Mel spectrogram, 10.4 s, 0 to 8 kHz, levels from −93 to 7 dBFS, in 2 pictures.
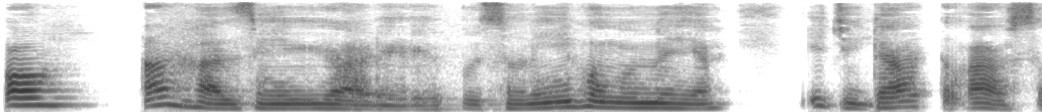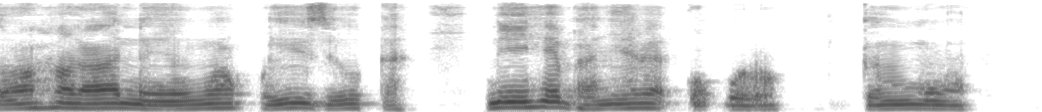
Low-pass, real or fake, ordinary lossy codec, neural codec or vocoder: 7.2 kHz; fake; MP3, 48 kbps; codec, 44.1 kHz, 3.4 kbps, Pupu-Codec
